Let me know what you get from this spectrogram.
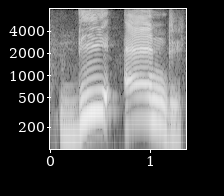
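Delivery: "दी एंड" very slowly, word by word; THE as "dee". Shown as a demonstration. Teacher gives class the correct reading, slow "दी एंड". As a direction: stretch दी into a long "dee" before एंड. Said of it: "तो इसको क्या पढ़ेंगे?".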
